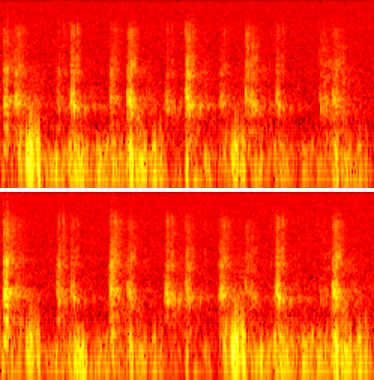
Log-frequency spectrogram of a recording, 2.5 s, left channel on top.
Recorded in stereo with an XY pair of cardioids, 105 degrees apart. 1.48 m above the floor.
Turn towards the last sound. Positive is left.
No sound to turn to.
